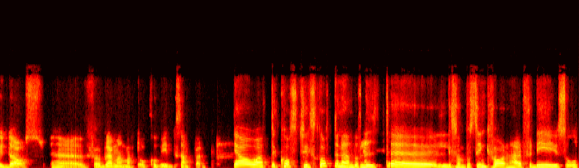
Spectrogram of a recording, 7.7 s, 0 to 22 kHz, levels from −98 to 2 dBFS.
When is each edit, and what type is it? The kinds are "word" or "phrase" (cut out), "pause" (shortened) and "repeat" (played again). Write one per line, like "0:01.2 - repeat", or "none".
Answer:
0:02.3 - word
0:04.8 - word
0:06.2 - word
